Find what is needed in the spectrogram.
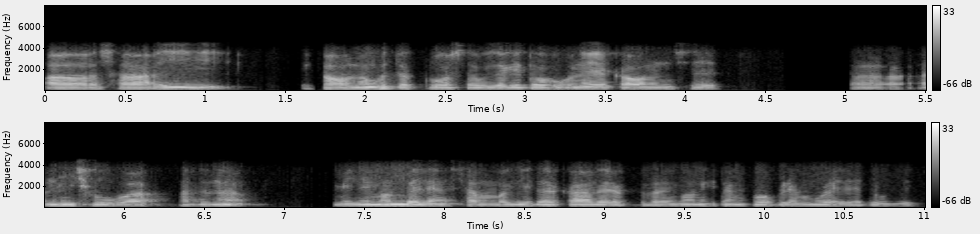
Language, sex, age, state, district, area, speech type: Manipuri, male, 18-30, Manipur, Thoubal, rural, conversation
